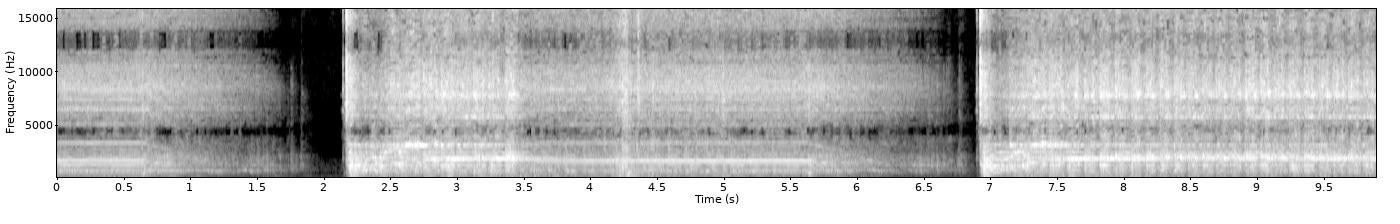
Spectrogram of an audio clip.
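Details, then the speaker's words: Onan 2.8K generator on a standalone battery, fuel fed straight into the electric fuel pump, choked, starting fluid used, 110 psi compression, valves moving: two bursts of steady starter churning with no catch. It cranks but won't run. "so as you can see it cranks it tries to turn on but it really doesn't run at all"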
